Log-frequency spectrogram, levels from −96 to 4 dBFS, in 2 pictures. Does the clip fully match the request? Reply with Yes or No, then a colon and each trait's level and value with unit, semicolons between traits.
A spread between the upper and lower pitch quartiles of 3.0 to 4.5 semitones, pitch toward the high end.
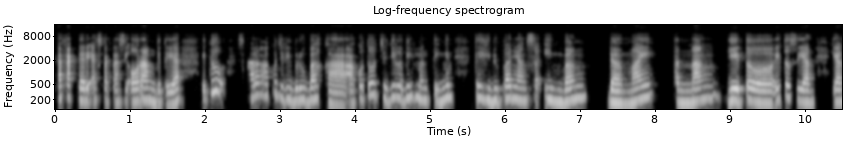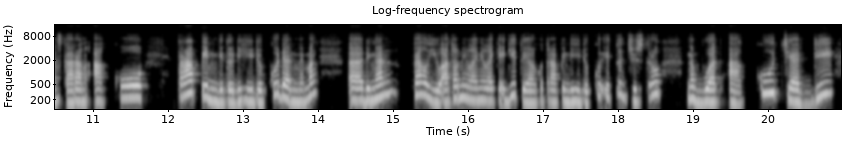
Yes: average, 4.0 semitones; high, 195 Hz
